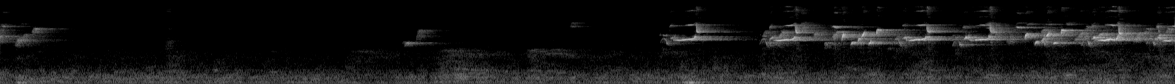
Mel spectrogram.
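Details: A young European goldfinch hybrid, still learning its song from an older hybrid, starts with a few scattered high chips, then breaks into a fast, rambling twitter of tinkling and buzzy notes over a faint low hum.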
